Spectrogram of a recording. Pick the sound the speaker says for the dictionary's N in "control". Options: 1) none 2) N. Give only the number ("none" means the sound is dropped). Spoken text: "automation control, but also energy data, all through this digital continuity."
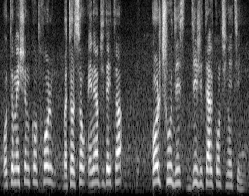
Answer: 1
